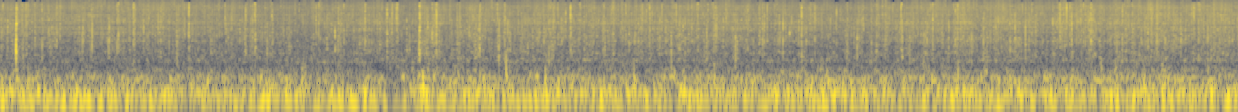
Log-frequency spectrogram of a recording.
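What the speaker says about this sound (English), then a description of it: "some bacon rolls and a coffee. I'm quite hungry again. It smells amazing. Mouth's watering, just watching it cook." Bacon sizzling in a pan over a campfire in winter for bacon rolls, a steady close crackle and hiss with occasional pops.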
